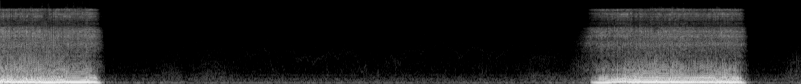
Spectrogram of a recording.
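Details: Person napping on a couch, very loud snoring that leaves the throat a little sore, two loud deep rumbling snores about six seconds apart with quiet breathing between; snoring.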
